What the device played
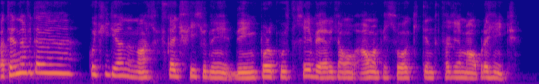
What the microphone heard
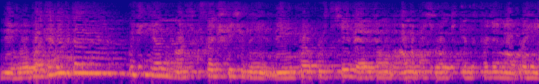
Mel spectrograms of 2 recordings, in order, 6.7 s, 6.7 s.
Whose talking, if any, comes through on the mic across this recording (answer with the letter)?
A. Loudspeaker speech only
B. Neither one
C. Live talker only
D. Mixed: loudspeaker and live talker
A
